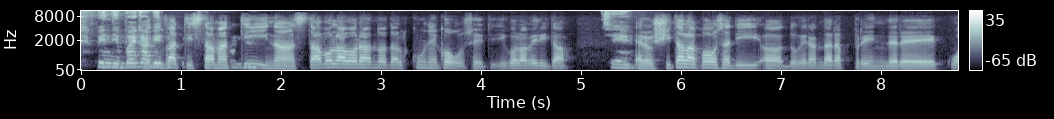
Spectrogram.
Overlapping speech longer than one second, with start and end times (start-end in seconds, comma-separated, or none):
0.6-2.0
